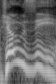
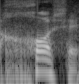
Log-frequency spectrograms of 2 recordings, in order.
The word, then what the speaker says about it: José: those rocks so from merida to hermeda josie hermida former world cross country champion let me correct you you are in spain catalonia jose jose excited okay the pronunciation of the name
